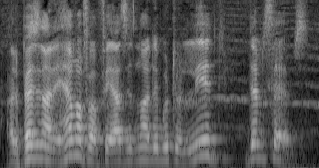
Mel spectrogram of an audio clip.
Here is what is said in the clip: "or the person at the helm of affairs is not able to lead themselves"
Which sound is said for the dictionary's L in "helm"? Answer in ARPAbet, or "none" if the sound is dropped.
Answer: none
